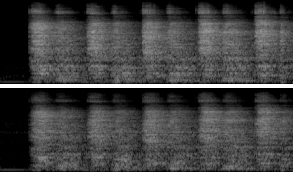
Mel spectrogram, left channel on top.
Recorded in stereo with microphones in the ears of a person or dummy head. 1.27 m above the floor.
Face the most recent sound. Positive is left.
turn(degrees=25)  # may be behind; listen again after turning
